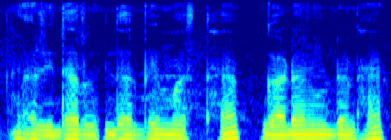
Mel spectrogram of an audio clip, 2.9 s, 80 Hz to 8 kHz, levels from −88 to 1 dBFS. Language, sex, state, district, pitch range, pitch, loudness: Hindi, male, Chhattisgarh, Balrampur, 100-110 Hz, 105 Hz, -35 LUFS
